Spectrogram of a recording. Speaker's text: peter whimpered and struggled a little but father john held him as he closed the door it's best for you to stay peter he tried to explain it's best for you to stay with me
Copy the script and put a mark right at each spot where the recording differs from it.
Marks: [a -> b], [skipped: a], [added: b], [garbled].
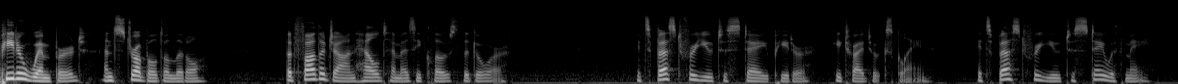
peter whimpered and struggled a little but father john held him as he closed the door it's best for you to stay peter he tried to explain it's best for you to stay with me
